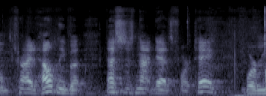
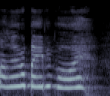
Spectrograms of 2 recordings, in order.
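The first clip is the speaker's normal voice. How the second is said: put-on very high, shrill, loud, babying mom voice; 6 dB louder than usual. Describing how moms baby their sons: imitating a mom. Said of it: "an impression of your mom or my mom".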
